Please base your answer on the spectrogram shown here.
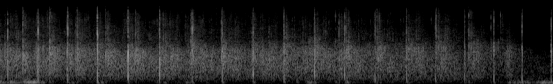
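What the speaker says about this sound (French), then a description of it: "On peut l'applaudir." Audience applause after a speech at a chamber of commerce New Year's wishes evening in the Basque Country, steady sustained clapping from a sizeable crowd, fairly loud and filling the room without a break.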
